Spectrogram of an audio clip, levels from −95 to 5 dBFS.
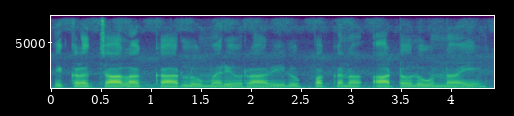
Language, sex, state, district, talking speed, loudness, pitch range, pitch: Telugu, male, Telangana, Hyderabad, 120 wpm, -18 LUFS, 135-145 Hz, 140 Hz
